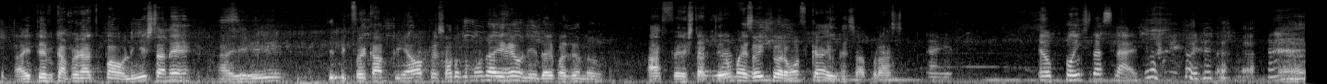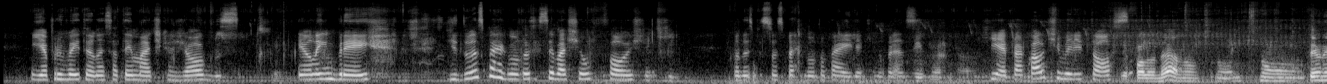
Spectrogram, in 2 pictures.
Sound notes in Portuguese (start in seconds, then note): 14.4 risadas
